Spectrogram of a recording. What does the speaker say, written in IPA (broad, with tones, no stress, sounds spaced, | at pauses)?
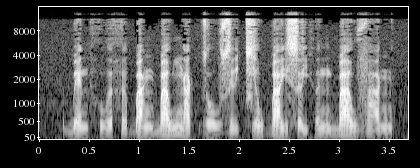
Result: ɓ ɛ˨˩ n h u˨˩ ə̯ h ə̰ː˧˨ ɓ a˨˩ ŋ ɓ a˨˦ w ŋ a˨˩ k̚ z o˨˩ w z ɨ̰˧˥ t͡ɕ ə˨˦ w ɓ a˨˦ j s ə˨˩ j ʔ ə˨˦ n ɓ a˧ w v a˨˩ ŋ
